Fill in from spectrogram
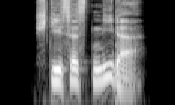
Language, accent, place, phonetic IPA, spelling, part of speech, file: German, Germany, Berlin, [ˌʃtiːsəst ˈniːdɐ], stießest nieder, verb, De-stießest nieder.ogg
- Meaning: second-person singular subjunctive II of niederstoßen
